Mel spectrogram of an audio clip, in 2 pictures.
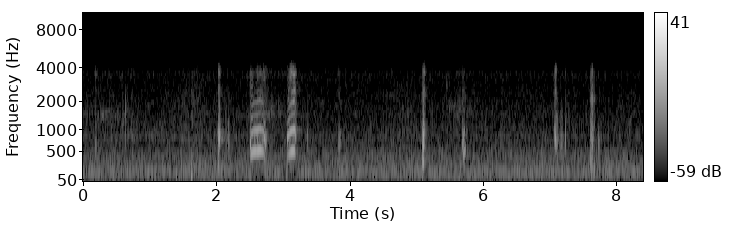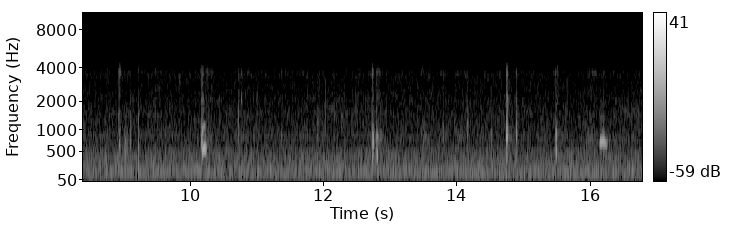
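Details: Sophia, a 3–4-month-old baby girl, with hiccups; faint, brief catching sounds at irregular intervals and a few small squeaky vocal hiccups over background hum.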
